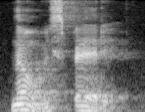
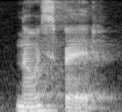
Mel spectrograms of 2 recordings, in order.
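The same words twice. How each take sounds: First: Não, espere. with a pause after Não. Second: Não espere. run together; no pause. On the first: Teacher reading Não, espere. with a pause after Não. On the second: Teacher reading Não espere. without a break. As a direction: say Não espere. in one breath. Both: Shown as a demonstration. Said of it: "Percebam a entonação".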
